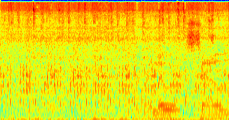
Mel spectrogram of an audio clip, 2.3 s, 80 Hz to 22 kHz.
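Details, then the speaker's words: 1968 Corvette with a 1969 350 small-block V8 and 1972 heads, cold start after sitting two weeks, no choke: light uneven valvetrain rattle over a low rumble, with some blue smoke smelling of gas. The owner suspects worn lifters and rocker arms. "Me personally, I think the lifters are worn. I want to put new lifters on it. And rocker arms. But it runs well. It does have a sound, but it's always sounded just like that."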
